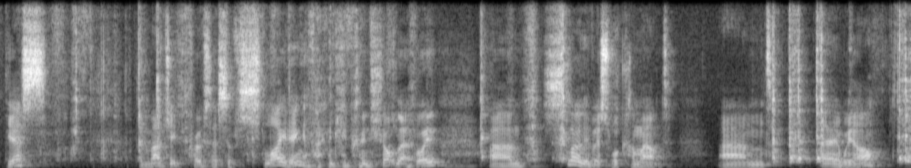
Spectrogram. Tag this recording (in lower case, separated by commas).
inside a small room, speech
